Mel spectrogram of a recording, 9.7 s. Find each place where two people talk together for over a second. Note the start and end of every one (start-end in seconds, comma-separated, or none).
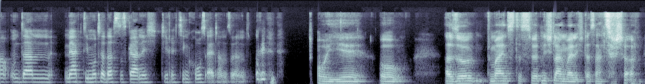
none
